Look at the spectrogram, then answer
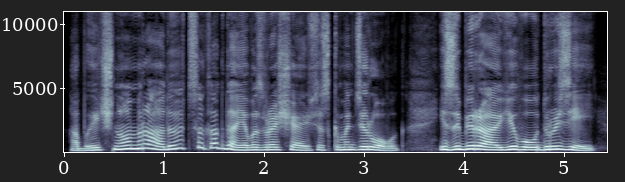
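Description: A woman's voice: mid-range voice, animated, normal speed, darkish tone, dry recording, studio quality, lightly acted. A woman reading the lines of a polite grown man who owns a parrot, in a storybook.

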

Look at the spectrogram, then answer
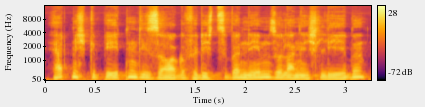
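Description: A man voicing a serious, protective old grandmother who smokes cigars, speaking calmly and earnestly. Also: medium pitch, fairly quick, close to an everyday voice.

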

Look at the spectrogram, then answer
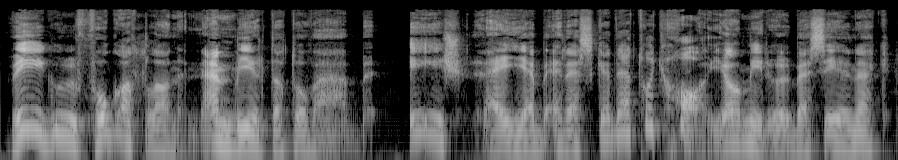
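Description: An audiobook narrator telling a children's tale with a lively, swinging delivery. The voice is bright and carries a gravelly texture. It keeps the story moving with animated reading. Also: mid-range voice. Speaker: audiobook reader.

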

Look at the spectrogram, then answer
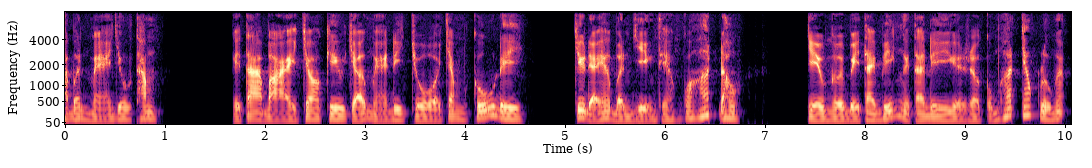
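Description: A man's voice: fairly low pitch, a little mellow. A man with a Southern Vietnamese accent narrating a first-person family story in a conversational, emotive way.

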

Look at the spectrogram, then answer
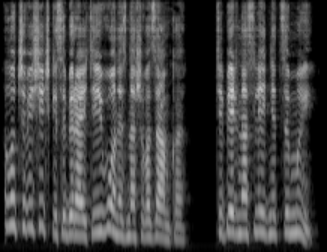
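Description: A woman voicing a greedy, vain and bossy young noblewoman in a storybook, with a shrill, barking voice. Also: lively intonation, brisk, natural voice.

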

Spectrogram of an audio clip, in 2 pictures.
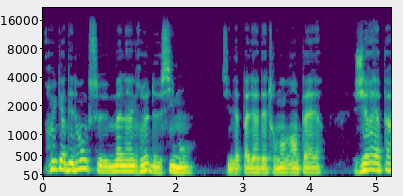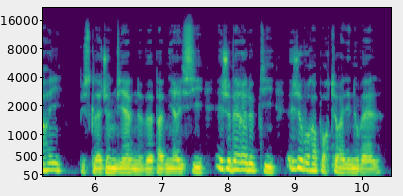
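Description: A man voicing a sly, cheerful seventy-year-old miller who talks in a lively, mocking way. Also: medium pitch, moderate pace, natural voice.

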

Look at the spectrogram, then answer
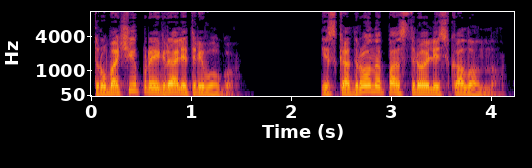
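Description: A man's voice: mid-range voice, sing-song, normal speed, dry recording, studio quality. A man reading an audiobook story with vivid, dramatic narration.

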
